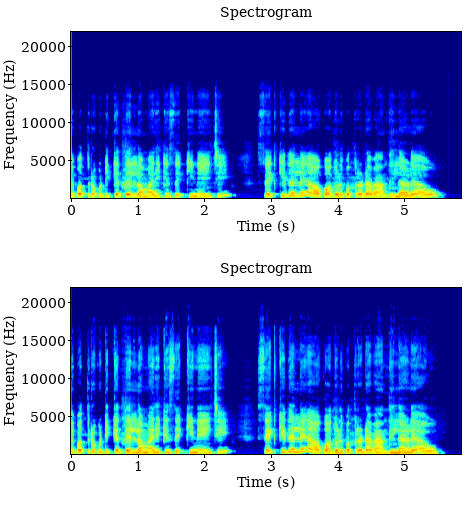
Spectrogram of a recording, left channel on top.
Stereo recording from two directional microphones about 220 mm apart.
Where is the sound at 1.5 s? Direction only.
55° right (ahead or behind).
